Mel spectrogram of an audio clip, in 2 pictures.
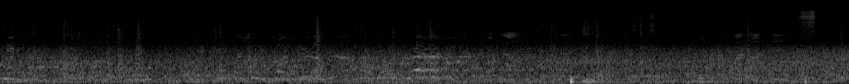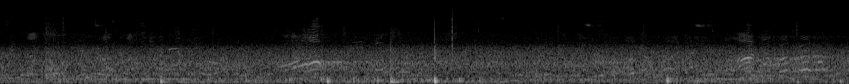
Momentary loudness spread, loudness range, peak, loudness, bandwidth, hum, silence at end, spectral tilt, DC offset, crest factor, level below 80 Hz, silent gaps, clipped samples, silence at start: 8 LU; 5 LU; -14 dBFS; -40 LUFS; 16.5 kHz; none; 0 s; -6 dB/octave; under 0.1%; 26 dB; -58 dBFS; none; under 0.1%; 0 s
